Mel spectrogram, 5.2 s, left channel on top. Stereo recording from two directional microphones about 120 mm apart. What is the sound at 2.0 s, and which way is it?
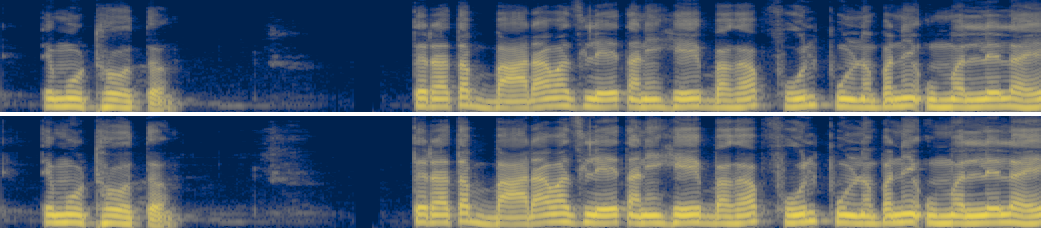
Speech, 20° right (ahead or behind).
